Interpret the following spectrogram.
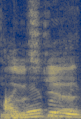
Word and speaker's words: Luosjiet: He says Luos Jet.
